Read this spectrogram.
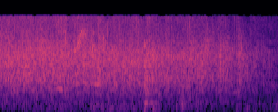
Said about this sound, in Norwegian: Ta igjen en stor applaus! En enda bedre applaus, kom igjen!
